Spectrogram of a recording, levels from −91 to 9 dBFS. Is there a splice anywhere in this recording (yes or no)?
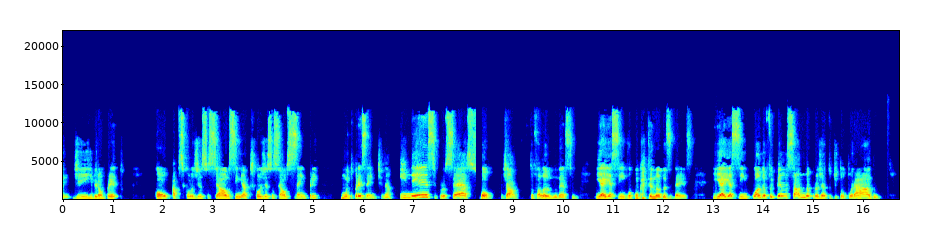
no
